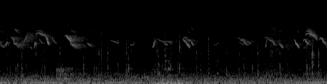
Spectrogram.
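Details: Chicks peeping in quick bursts: sharp, high, falling chirps come in clusters of two or three with brief gaps, a low rumbling background underneath.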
